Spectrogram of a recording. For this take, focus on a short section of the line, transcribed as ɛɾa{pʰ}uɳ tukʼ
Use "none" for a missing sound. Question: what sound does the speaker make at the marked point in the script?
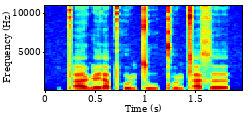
pʰ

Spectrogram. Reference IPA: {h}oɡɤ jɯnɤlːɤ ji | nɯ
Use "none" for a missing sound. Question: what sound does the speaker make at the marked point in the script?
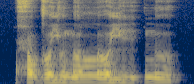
ħ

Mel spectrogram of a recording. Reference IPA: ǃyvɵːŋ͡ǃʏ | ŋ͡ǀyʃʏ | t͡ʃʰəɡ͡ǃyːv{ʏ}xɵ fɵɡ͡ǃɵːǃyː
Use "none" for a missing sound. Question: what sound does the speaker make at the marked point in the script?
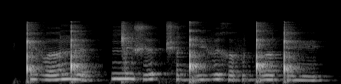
ʏ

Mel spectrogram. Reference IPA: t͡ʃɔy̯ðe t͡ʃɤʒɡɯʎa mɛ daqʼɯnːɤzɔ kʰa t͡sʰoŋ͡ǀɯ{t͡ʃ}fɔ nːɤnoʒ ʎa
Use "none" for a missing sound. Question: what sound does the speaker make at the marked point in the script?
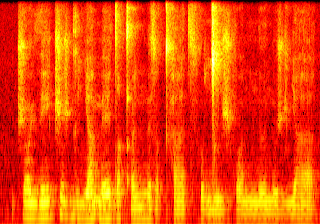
ʒ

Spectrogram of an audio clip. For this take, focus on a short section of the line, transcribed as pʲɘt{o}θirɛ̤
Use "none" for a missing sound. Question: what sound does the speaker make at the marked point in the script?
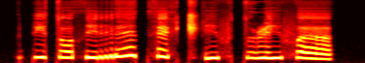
ɔ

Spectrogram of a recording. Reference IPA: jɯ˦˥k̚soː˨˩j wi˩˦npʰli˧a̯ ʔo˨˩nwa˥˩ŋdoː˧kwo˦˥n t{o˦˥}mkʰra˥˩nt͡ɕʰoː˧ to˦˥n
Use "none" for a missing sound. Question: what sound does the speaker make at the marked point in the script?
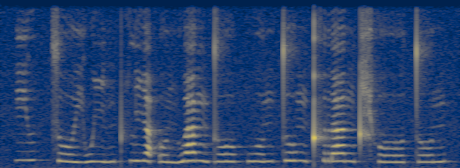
o˥˩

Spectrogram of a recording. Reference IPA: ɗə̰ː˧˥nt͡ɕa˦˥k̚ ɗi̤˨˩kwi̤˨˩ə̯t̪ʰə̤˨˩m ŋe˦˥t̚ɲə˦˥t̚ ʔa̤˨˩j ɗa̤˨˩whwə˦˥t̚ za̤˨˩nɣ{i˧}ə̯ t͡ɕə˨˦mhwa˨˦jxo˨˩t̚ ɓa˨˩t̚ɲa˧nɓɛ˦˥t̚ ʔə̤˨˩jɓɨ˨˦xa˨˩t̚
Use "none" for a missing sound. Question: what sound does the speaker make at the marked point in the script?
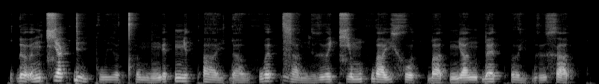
ɨ˧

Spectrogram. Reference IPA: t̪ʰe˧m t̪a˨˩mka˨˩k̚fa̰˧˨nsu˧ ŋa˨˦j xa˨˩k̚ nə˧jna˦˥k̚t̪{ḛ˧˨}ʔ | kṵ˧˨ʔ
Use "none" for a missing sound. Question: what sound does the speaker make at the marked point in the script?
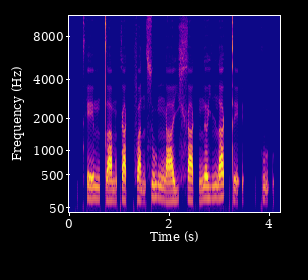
ḛ˧˨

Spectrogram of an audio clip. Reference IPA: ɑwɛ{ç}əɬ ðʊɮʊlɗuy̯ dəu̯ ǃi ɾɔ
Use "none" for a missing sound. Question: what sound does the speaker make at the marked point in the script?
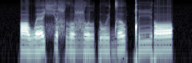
ç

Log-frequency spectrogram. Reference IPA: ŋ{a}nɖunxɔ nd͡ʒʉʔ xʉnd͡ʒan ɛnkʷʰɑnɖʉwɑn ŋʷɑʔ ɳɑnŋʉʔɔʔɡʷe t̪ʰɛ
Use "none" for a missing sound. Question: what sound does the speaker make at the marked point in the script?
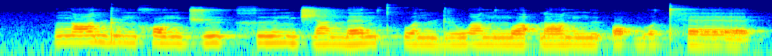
ɑ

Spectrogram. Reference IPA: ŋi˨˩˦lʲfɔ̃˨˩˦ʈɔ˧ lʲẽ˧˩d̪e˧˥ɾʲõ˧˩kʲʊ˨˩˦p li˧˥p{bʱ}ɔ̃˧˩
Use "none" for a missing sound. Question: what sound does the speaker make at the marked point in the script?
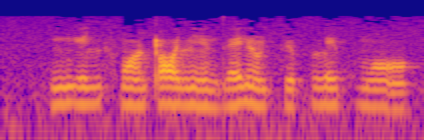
b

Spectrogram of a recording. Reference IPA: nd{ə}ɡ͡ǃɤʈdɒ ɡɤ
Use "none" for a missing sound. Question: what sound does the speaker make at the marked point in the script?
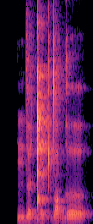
ə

